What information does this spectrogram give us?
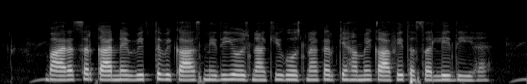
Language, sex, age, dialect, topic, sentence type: Hindi, female, 18-24, Garhwali, banking, statement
